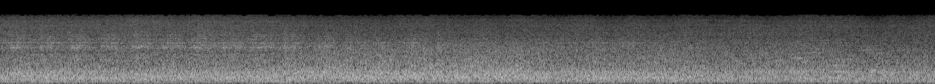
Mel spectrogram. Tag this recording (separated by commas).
Pink noise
